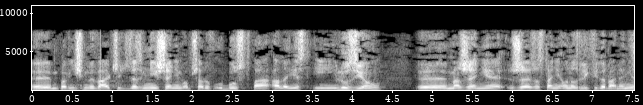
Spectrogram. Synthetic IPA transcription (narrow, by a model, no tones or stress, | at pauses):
pɔvʲiɲːiɕmɘvalt͡ʂɘd͡ʑzɛzmɲejʂɛɲɛmɔpʂaɾufubust̪faʔalɛjɛst̪iluzʲjɔ̃w̃ | maʐɛɲɛʐɛzɔst̪aɲɛɔnɔzlʲikfʲid̪ɔvanɛɲɛ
